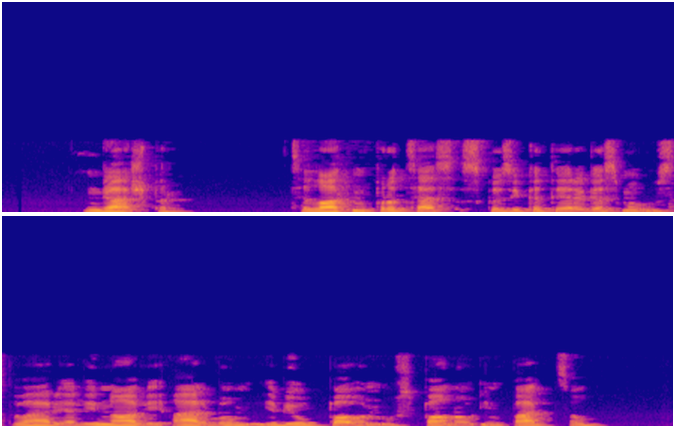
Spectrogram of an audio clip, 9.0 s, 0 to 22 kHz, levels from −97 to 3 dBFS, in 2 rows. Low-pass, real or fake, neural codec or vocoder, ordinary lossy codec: none; real; none; none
